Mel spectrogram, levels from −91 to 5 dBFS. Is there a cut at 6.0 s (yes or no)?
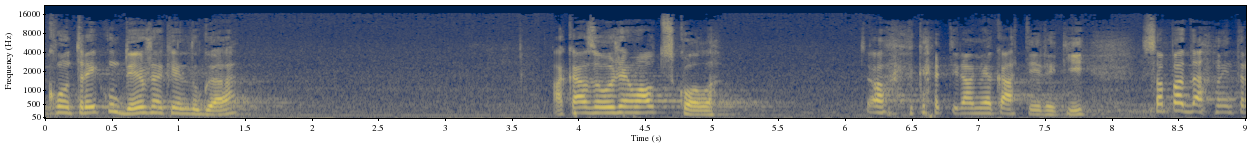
no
